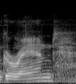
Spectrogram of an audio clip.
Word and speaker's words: Garand: Of course, this is the M1 Garand, just designed by John C. Garand. Notice the pronunciation difference there.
